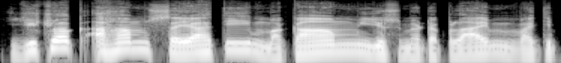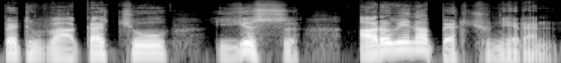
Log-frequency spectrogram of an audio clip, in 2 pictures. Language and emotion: Kashmiri, neutral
